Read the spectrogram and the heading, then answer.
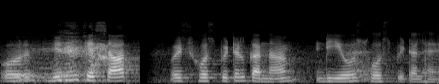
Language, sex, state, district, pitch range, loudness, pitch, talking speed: Hindi, male, Delhi, New Delhi, 140-170 Hz, -21 LUFS, 155 Hz, 150 wpm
